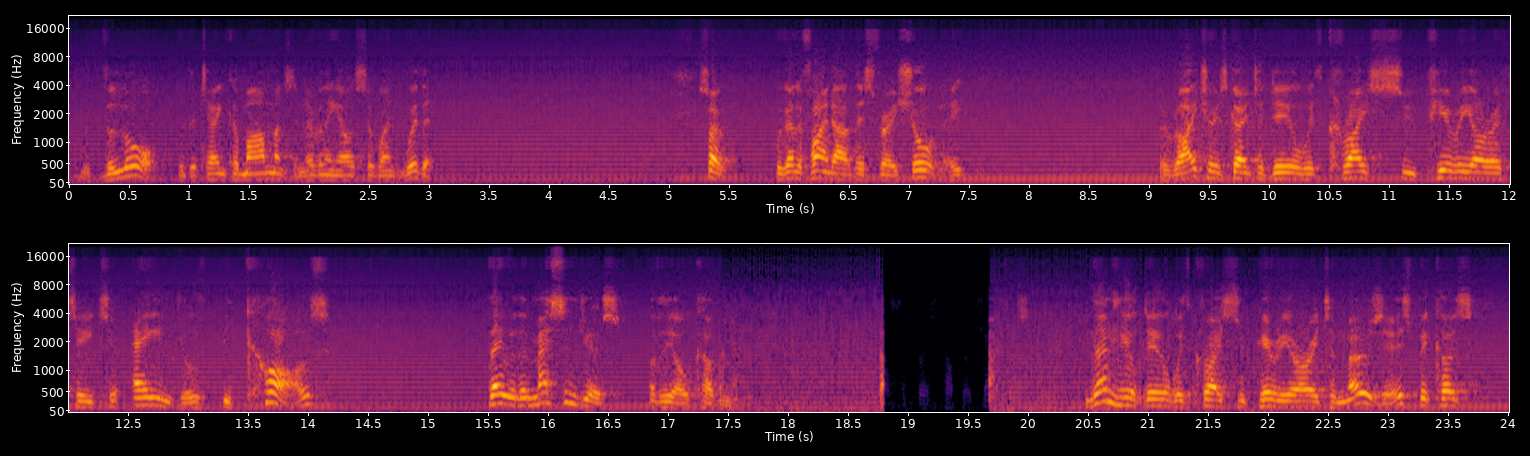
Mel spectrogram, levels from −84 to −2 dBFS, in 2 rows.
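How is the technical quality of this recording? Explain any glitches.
The recording has three clear problems: a mains buzz under the whole clip, a stretch of degraded call audio near the end, and a brief cut inside that stretch.

Mains buzz runs from start to finish, roughly 15 dB below the wanted sound. It is built on 60 Hz, and sharp switching spikes twice per mains cycle push a dense ladder of harmonics into the kilohertz range. It is heard as a steady, raspy buzz. A spectrogram shows evenly spaced horizontal lines at 60 Hz multiples across the full width. The waveform has a constant noise floor that never drops to silence.

A call bitrate drop starts at 17.44 s and lasts until 22.01 s, holding at its lowest for about 4.5 s. The sound turns rough and watery and loses its top end, which fits the encoder being squeezed from about 32 to 11 kbps. With so few bits it codes coarsely and discards the highs. 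On a spectrogram, the upper frequencies vanish above a sharp, flat ceiling, and the remaining energy looks blotchy and smeared until recovery.

An audio dropout to a faint residue occurs from 18.79 to 19.67 s, a gap of 0.88 s. The sound cuts off abruptly, leaving only a faint trace roughly 35 dB down, then returns just as suddenly. This is likely a brief loss of the signal while the path after the break stayed live. The waveform shows a near-flat block with square edges. The spectrogram goes dark in that span, apart from the buzz lines and a faint wash.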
